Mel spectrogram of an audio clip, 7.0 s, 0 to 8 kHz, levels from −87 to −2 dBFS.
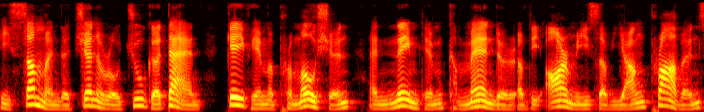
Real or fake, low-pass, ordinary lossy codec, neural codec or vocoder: real; 7.2 kHz; AAC, 48 kbps; none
